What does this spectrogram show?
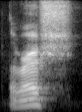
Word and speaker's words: LaRoche: LaRoche, I always get his name wrong. LaRoche, right? LaRoche. Yes.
